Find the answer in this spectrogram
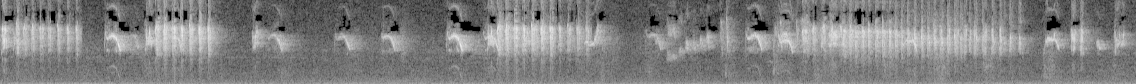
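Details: Scarlet-backed flowerpecker giving thin, very high ticking notes in short clusters, with occasional longer buzzy, sizzling bursts.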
